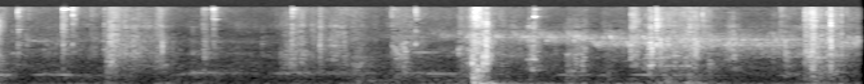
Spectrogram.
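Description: Faint footsteps and small handling knocks of someone walking with a handheld camera, with one louder knock a little over two seconds in. A bird coos faintly in the background.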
